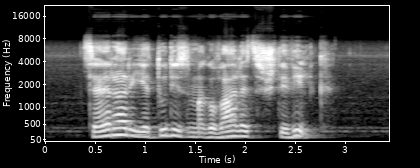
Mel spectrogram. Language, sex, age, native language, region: Slovenian, male, 60+, Slovenian, Drava region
